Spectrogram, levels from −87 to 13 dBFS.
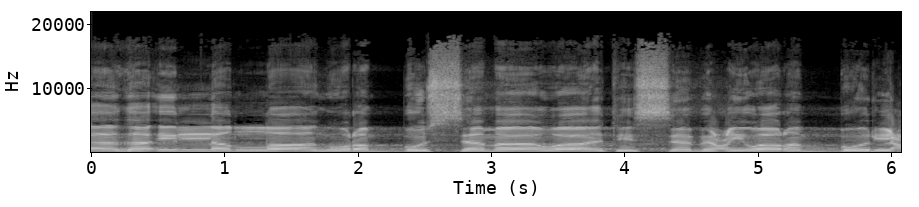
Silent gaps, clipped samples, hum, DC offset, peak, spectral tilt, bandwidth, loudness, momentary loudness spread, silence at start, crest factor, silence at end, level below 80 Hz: none; under 0.1%; none; under 0.1%; 0 dBFS; -2 dB/octave; 18.5 kHz; -15 LUFS; 4 LU; 0 s; 16 dB; 0 s; -52 dBFS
